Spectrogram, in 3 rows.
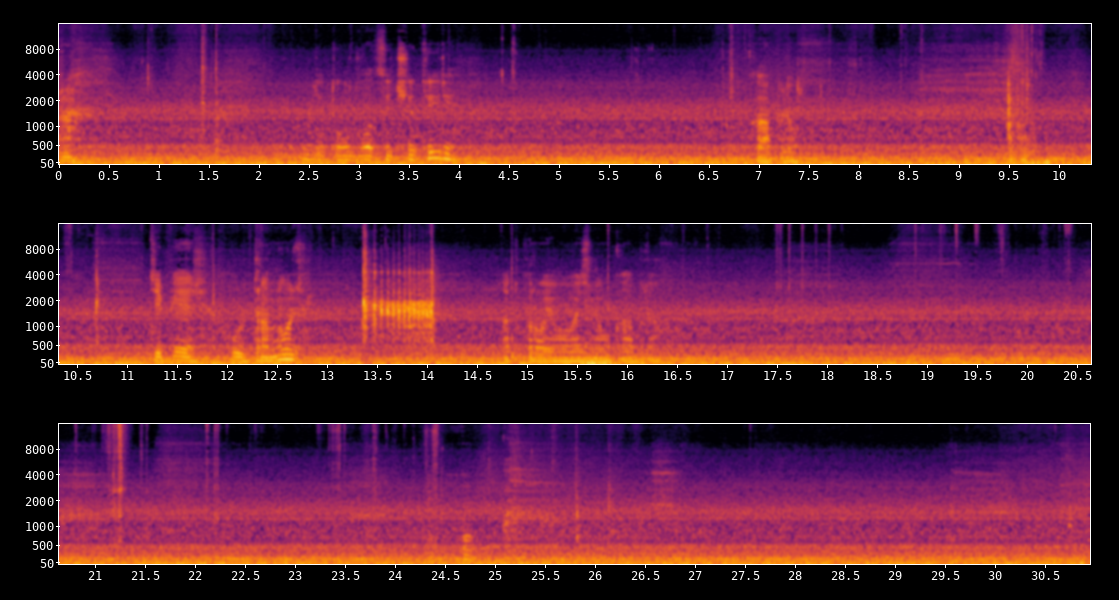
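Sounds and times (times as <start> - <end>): low background rumble: 0.0 - 30.9.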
